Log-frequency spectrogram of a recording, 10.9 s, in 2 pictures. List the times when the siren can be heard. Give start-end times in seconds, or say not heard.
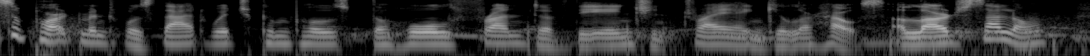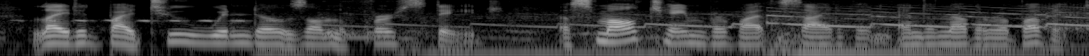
7.2-10.8.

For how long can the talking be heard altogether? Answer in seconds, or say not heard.
11 s.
